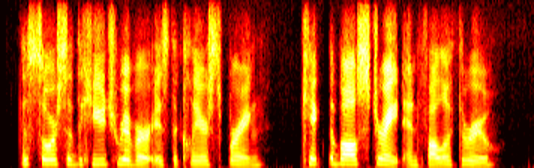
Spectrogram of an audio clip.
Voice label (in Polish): klasyczny dzwiek AMR NB w jakosci jaka daje tradycyjne polaczenie 2G i 3G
